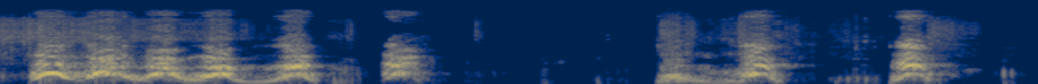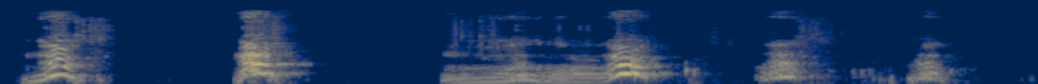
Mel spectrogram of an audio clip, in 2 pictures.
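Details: Livestock guardian dogs, an Anatolian Shepherd and a Great Pyrenees, warding off a coyote at a goat corral: a quick burst of deep barks, then loud single barks spaced about a second apart, with a short rough growly stretch.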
